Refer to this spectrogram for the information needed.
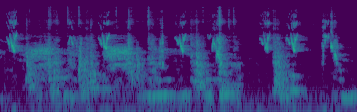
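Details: Quiet budgie chattering linked to mating, with rough chirps in bursts roughly once a second, each a quick squeaky note above a faint low hum.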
